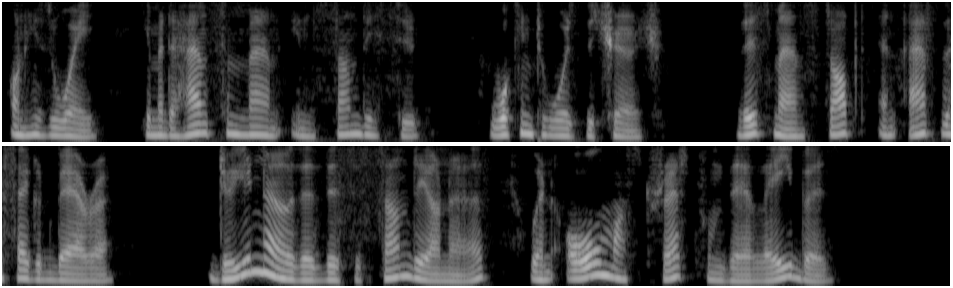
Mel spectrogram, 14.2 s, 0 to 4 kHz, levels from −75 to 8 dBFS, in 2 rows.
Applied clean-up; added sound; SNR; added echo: none; none; none; none.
